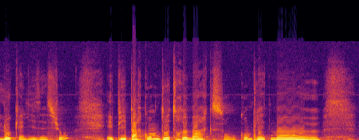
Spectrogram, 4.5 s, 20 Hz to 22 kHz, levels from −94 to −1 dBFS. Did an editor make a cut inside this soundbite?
no; 0 cuts

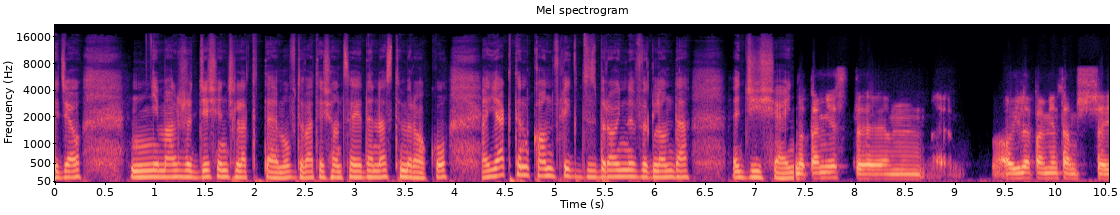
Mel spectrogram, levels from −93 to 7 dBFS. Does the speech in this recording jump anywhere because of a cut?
yes; 2 cuts; at 4.3 s, 7.4 s

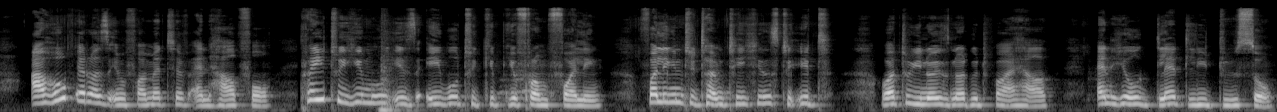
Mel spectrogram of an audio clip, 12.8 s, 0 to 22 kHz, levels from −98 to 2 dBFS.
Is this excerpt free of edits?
no; 2 cuts; at 3.0 s, 9.7 s

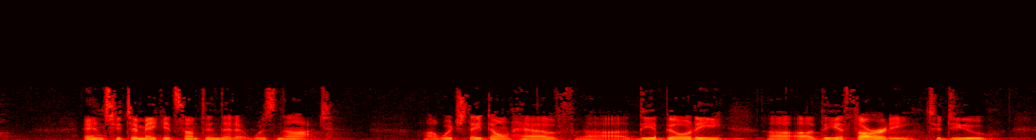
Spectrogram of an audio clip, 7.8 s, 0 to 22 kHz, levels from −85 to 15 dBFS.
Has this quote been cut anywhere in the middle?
no; 0 cuts

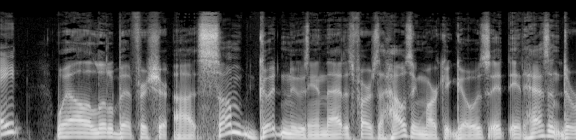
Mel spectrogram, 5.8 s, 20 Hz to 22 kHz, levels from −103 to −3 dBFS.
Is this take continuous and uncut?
no; 2 cuts; at 1.6 s, 3.1 s

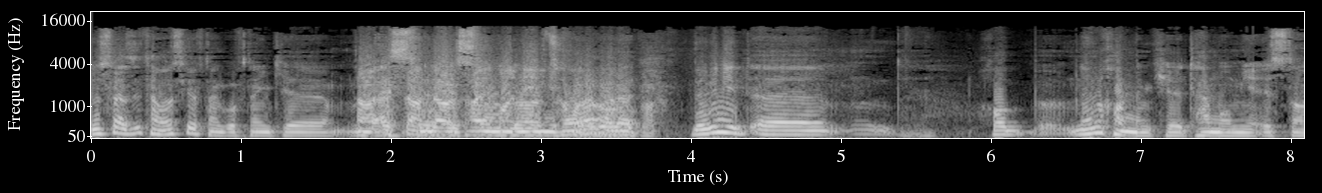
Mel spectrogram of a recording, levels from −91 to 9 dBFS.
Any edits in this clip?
yes; 1 cut; at 7.0 s

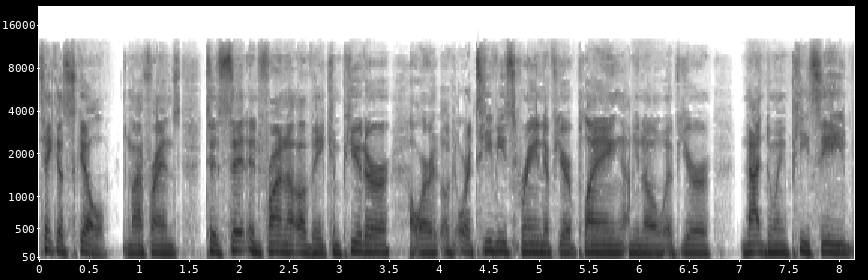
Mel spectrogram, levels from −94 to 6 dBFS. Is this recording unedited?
yes; 0 cuts

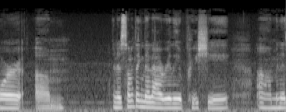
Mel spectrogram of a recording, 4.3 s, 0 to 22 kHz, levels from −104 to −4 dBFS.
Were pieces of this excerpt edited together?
yes; 1 cut; at 1.6 s

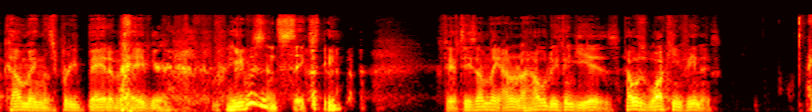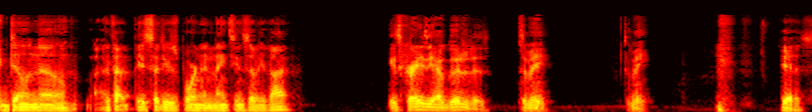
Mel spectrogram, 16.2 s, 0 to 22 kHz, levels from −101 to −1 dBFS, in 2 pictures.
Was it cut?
yes; 1 cut; at 12.0 s

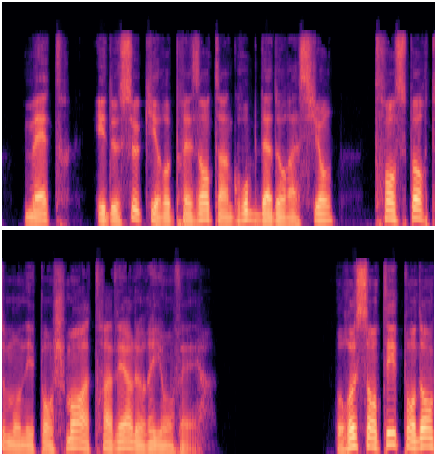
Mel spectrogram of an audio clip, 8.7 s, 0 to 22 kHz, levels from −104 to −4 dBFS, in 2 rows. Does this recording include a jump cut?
no; 0 cuts

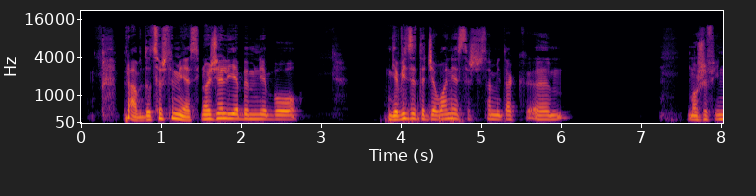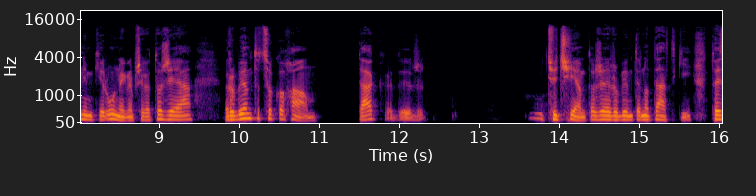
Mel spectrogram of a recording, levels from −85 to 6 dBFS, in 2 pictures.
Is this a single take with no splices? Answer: no; 1 cut; at 1.5 s

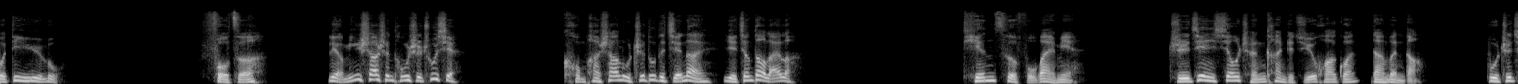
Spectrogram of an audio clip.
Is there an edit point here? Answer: yes; 1 cut; at 13.7 s

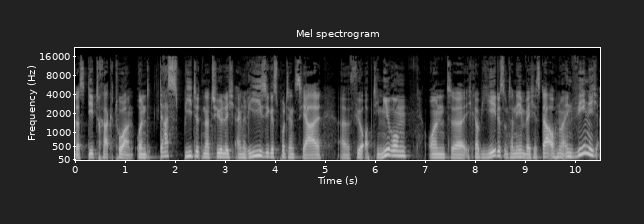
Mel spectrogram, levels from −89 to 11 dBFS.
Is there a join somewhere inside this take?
yes; 1 cut; at 1.2 s

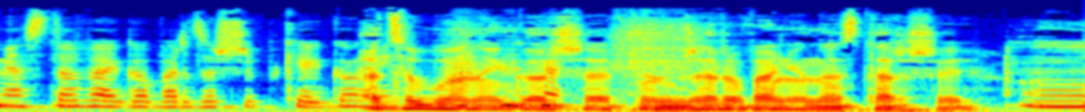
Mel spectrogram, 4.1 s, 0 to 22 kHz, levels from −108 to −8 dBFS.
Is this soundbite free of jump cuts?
no; 1 cut; at 1.4 s

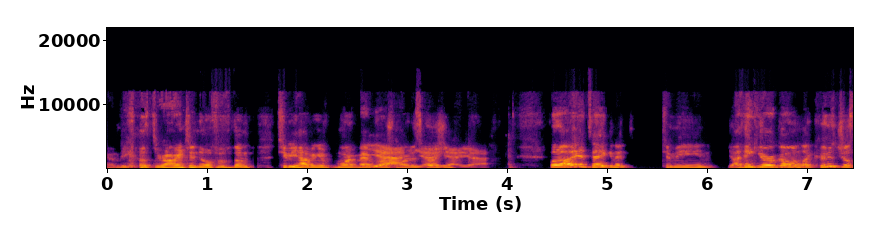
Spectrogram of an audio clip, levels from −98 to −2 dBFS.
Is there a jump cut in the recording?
no; 0 cuts

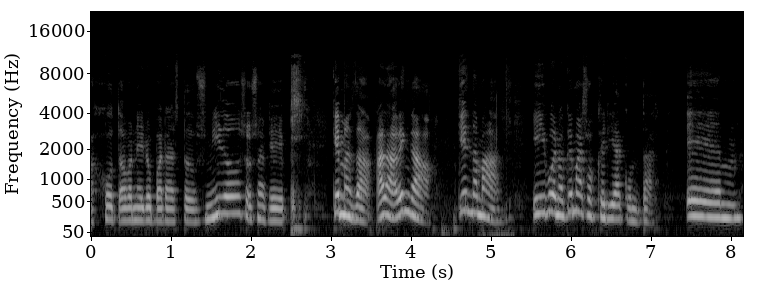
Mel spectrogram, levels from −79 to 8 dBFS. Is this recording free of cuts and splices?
yes; 0 cuts

